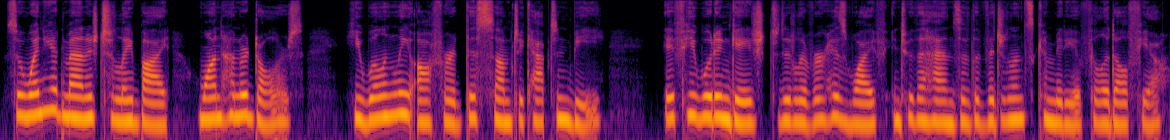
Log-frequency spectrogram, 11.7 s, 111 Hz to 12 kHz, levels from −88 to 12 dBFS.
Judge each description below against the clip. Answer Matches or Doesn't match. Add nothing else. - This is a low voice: Doesn't match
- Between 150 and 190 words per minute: Matches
